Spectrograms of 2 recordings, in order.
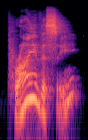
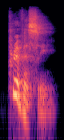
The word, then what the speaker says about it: privacy: We can either say privacy or privacy. Completely up to you. You have flexibility, full flexibility in terms of how to say this word.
